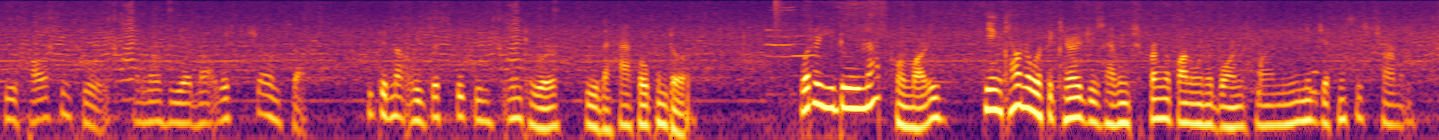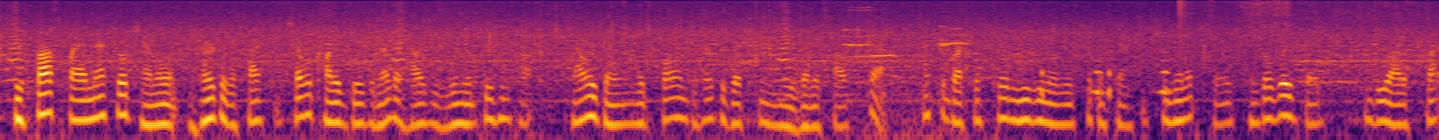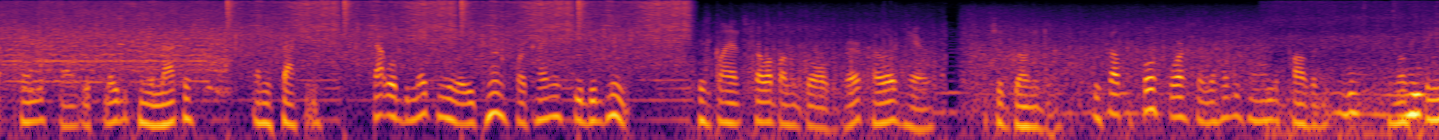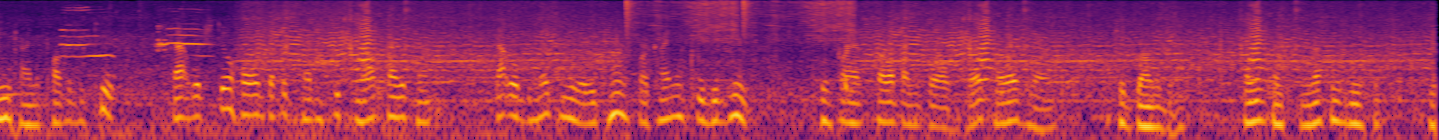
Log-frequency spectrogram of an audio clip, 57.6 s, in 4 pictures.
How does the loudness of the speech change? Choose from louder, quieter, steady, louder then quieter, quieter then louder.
quieter.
